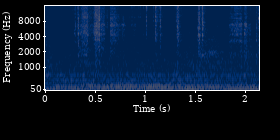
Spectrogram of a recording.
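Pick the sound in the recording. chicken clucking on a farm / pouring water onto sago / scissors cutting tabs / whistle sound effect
scissors cutting tabs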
